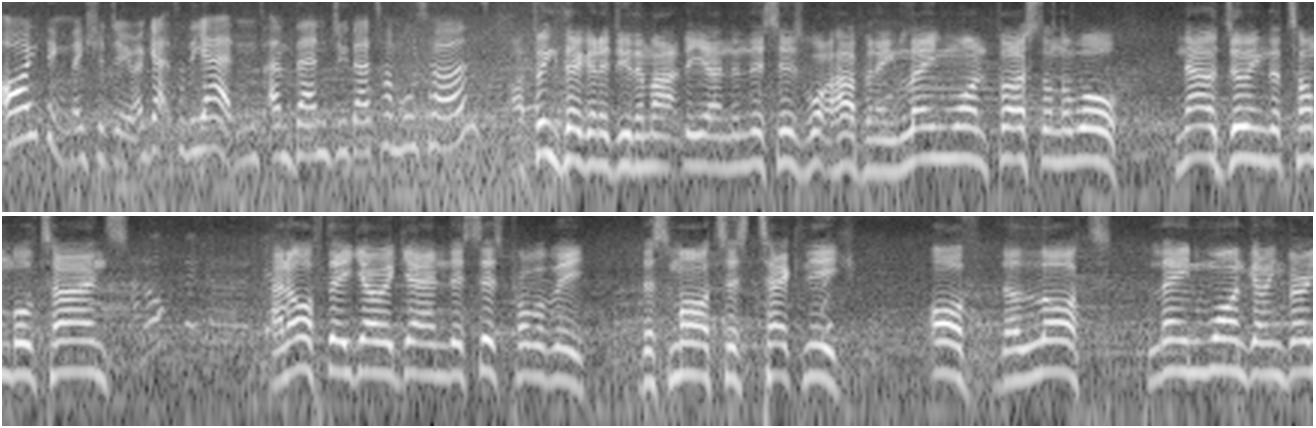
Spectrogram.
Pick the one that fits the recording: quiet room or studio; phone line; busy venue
busy venue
